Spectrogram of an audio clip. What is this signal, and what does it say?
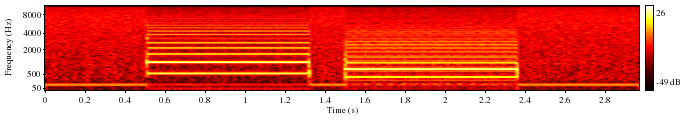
Aircraft SELCAL, heard as two pairs of tones. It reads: FP-CJ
